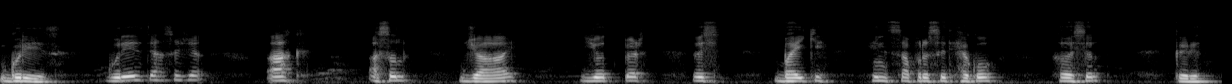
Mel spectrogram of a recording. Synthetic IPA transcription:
ɡuɾeːz | ɡuɾʲeːzt̪ʲɐɦɐsɐʃɐ | ɐkʰ | ɐsɨl | d͡ʒaːj | jot̪̚pʲeʈʰ | əsʲ | bɐjkʲi | hinʲd̪ʲsɐpʰɾɨsɨt̪ʲhekoː | həːsil | kəɾʲit̪̚

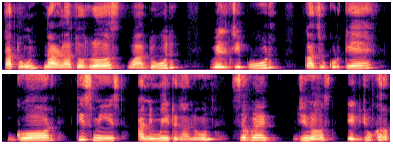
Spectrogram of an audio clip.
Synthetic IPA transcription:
t̪at̪uːnːaɾɭat͡sɔɾəsʋad̪uːd̪ | ʋelt͡ɕipuːɽ | kad͡zukuɽke | ɡʱɔɽ | kismis | animiʈɡʱaluːn | səɡɭẽ | d͡ʑinəs | ekd͡ʑukəɾə̰k

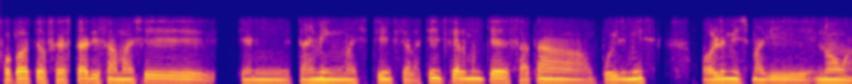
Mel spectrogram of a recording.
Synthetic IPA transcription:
fəkɔt̪fʰɛst̪ad̪isãmaɕe | eɽ̃iʈajmiŋɡmasi̥t͡ʃẽːnd͡ʑkɛlat͡ɕẽnd͡ʑkɛlməɳt͡ʃesat̪ãpoilmis | ɔlimismaɡinɔʋã

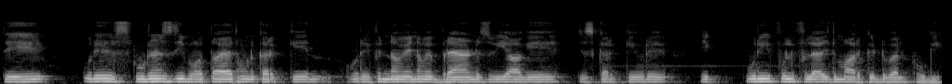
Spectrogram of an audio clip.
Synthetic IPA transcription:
t̪eː | ʊɾeːsʈuːɖəɳʈs̬d̪iːbɔːt̪aːjət̪ɦoːɳkəɾkeːoɾeːpʰɪɾnãːẽːnãːmẽːbɾɛ̃ːɳɖzʋiːaːɡeːd͡ʒɪskəɾkeːoɾeː | ɪk̚ | puːɾiːpʰʊlpʰlɛːd͡ʒɖmaːɾkeʈ̚ɖɪʋɛːlpɦoːɡiː

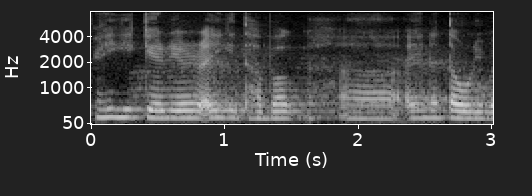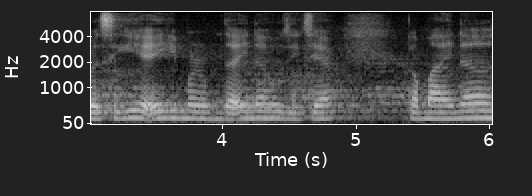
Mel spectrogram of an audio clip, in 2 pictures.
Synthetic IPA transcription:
ɐjɡikeɾijɐɾɐjɡitʰɐbɐk̚ | ɐ̰jnɐtɐwɾibɐsiɡiɐjɡimɐɾumdɐːjnɐhuzik̚se | kɐmajnɐ

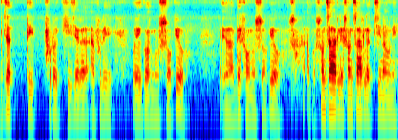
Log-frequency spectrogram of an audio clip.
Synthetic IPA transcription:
d͡zʌt̪ | ipʰuʈokʰid͡zeɾʌʔa̰pʰuleujeɡʌrnusʌkjo | d̪ekʰawnusʌkjo̰bʌsʌnsarlesʌnsarlajt͡sinawne

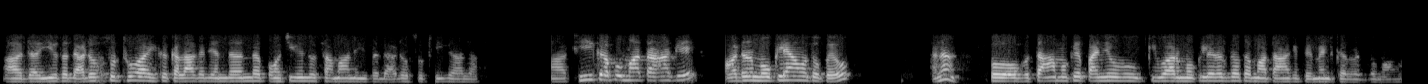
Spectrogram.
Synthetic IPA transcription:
at̪ɐɪɦot̪ɐɗaːɖʱosʊʈʰoaːɦɪkʊkɐlaːkd͡ʑeːɐ̃nd̪əɾɐ̃nd̪əɾpɐɦʊt͡ɕiʋẽːn̆d̪osaːmaːnɪɦot̪ɐɗaːɖʱosʊʈʰiɡaːlaː | aːʈʰiːkaːpoːmãt̪ɐʋ̤ãkʰeː | aːɾɖəɾmoːklijãːʋə̃t̪ʰopɐjo | ɦɐnɐ | poːt̪ɐʋ̤ãmũːkʰepɐ̃ɦɪ̃ɲd͡ʑokuaːɾmoːkljoɾɐkʰnd̪ot̪ɐmãt̪ɐʋ̤ãkʰeːpeːmẽːɳʈkɐɾɾɐkʰd̪ʱomãː

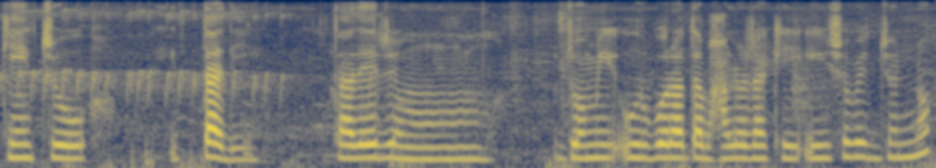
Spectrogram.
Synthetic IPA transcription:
kĩt͡ɕoit̪ːad̪it̪ad̪eɾ | d͡ʑomiʔuɾboɾat̪abʱaloɾakʰeʔeɦiʃobeɾd͡ʑonːo

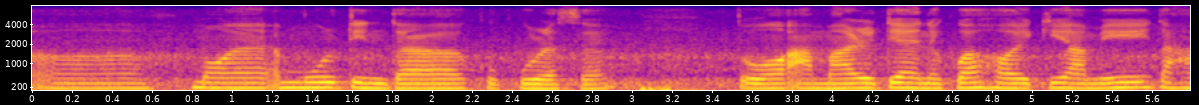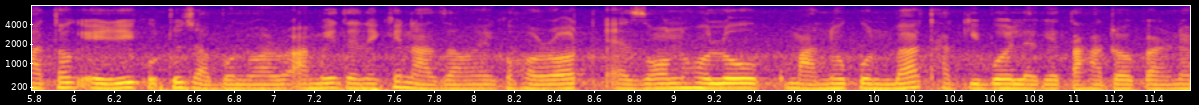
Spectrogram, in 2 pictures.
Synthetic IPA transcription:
mɔjmʊɹtintakukuɹasɛtɔa̰maɹetijaenɛkʊwaɦɔjkiamitãɦãtɔkeɹikotʊzabɔnʊwaɹuʔa̰mitɛnɛkojnazaʊ̃ɛɡʱɔɹɔtɛ̰zɔnɦolomanukʊnbatʰakibɔjlaɡɛtãɦãtɔɹkaɹɔnɛ

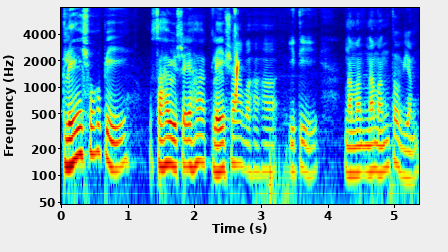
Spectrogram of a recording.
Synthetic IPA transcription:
kleːʂoːpi | sɐɦɐʋiʂɐjɐɦɐ̆kleːʂaːʋɐɦɐɦɐit̪i | nɐmɐnɐmɐnt̪ɐʋjɐm

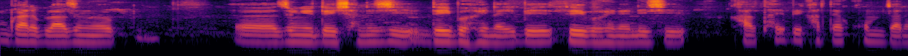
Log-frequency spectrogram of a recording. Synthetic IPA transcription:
ɡaɾiblazɯŋɯ | zɯŋnidɯjsʰanizidɯjbɯɦɯjnajbedɯjbɯɦɯjnajnizi | kʰaɾtʰajbekʰaɾtʰajkʰɔmzan

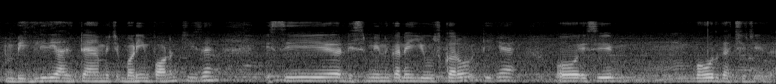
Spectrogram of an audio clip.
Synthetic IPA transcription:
bɪd͡ʒlid̪iɐd͡ʒʈaːɪmʋɪt͡ʃbɐɽiɪ̃mpɔːɾʈə̃ɳʈt͡ʃiːzɦɛː | ɪsiɖɪsɪplɪnkɐɾnejuːzkəɾoːʈʰiːkɦɛː | ɔːɪsi | bɐɦʊt̪kɐtːʃʰit͡ʃḭːzɛ̰ː

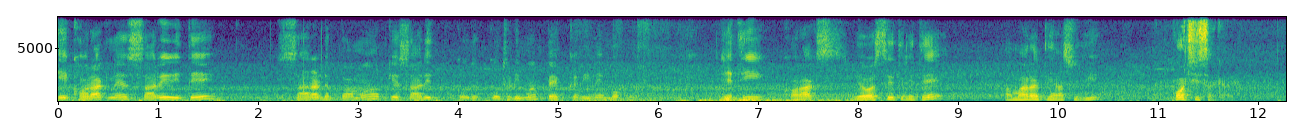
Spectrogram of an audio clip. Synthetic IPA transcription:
ekʰɔɾaknesaɾiɾit̪e | saɾaɖəbːamãkesaɾi | okot̪ʰɽimãpɛkːəɾinemoklo̰ | d͡ʒet̪ʰikʰɔɾaksʋjəʋəst̪ʰit̪ɾit̪e | əmaɾat̪jãsud̪ʱi | pɔ̃ːt͡ʃiʃəka̰j

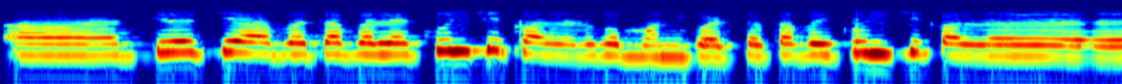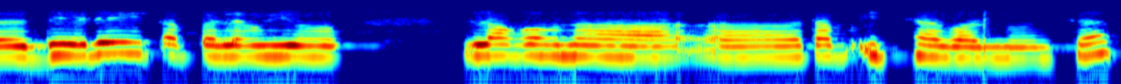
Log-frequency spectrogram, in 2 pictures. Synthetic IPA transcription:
t̪jot͡sʌĩʌbʌt̪ʌpãĩlajkunt͡sʰikʌlʌrkomʌnpʌrt͡sʰʌt̪ʌpaĩkunt͡sʰikʌlʌrd̪ʱeɾʌjt̪ʌpaĩlajujo | lʌɡawnʌt̪ʌit̪ːsʰaɡʌrnuɦunt͡sʰʌ

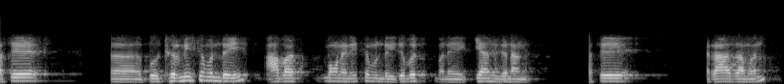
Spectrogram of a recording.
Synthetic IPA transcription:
ase | bɯtʰɯɾnisemɯndɯja̰bat̚mɔŋnajnisemɯndɯjzɯbɯt̚maneɡijanɡɯnaŋ | kʰase | ɾazamɯn

